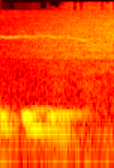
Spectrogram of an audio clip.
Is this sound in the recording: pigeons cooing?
yes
